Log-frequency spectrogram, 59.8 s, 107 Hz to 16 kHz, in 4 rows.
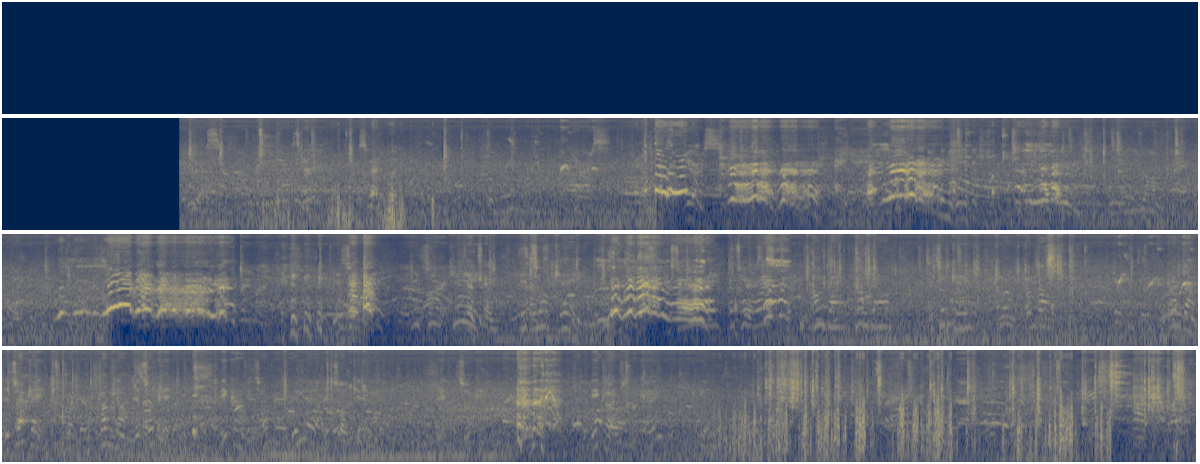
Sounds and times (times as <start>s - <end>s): Speech: 17.2s - 31.6s, 32.3s - 54.0s, 55.2s - 59.7s
Dog: 25.8s - 27.0s, 27.6s - 28.5s, 37.4s - 39.8s.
